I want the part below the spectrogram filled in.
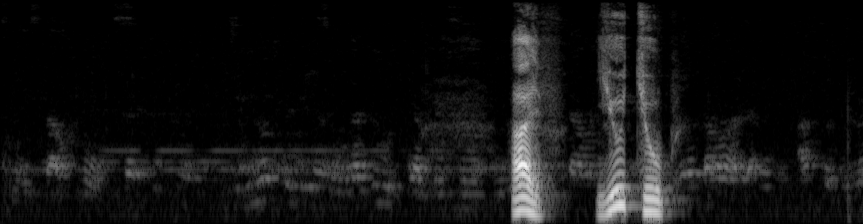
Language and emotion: Russian, positive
